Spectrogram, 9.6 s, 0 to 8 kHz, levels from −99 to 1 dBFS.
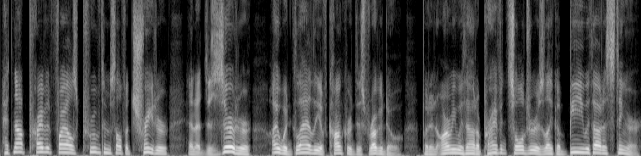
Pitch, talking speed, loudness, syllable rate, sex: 155 Hz, 200 wpm, -19 LUFS, 6.1 syllables/s, male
